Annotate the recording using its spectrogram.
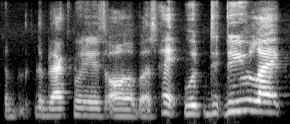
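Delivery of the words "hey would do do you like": ordinary talk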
